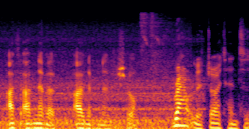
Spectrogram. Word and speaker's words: Routledge: Routledge, I tend to say.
